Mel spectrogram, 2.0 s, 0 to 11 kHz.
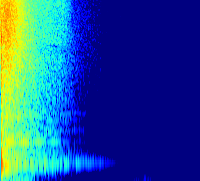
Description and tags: Snare Of God Drier 018
drum, drumset, kit, pack, realistic, set, snare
